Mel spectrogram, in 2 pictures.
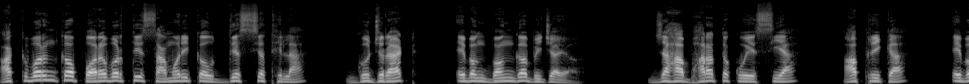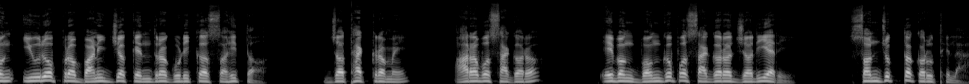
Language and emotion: Odia, neutral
